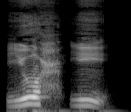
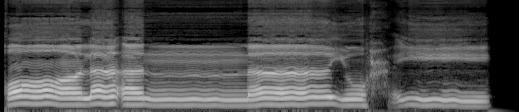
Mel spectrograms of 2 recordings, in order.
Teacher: Dekat tengah kerongkong. Dia sama macam huruf ain. Kita kena sempitkan. Boleh nak sempitkan bahagian tengah lidah. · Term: habdas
